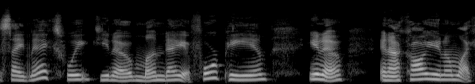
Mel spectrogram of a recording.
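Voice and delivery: ordinary talk, nothing marked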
